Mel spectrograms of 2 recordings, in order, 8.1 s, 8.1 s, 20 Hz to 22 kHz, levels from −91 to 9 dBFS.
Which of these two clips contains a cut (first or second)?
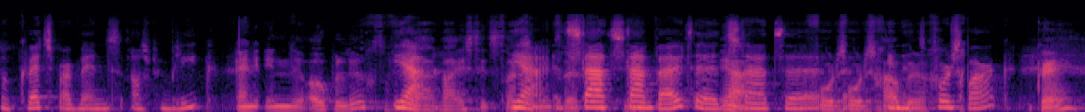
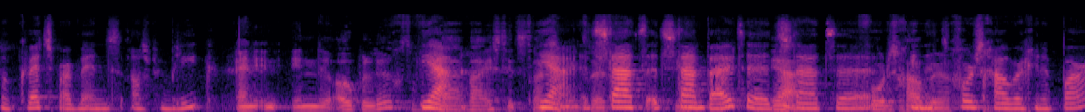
first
